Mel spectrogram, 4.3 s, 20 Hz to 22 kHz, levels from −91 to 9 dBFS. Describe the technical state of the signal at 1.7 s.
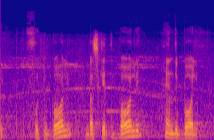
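A call bitrate drop covers 1.7 s, running from 0.77 to 2.35 s. The encoder cut its bit budget, which fits a fall from 32 to 10 kbps, and the top end narrowed from 20 kHz to 8 kHz. The speech sounds rough, watery or muffled.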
